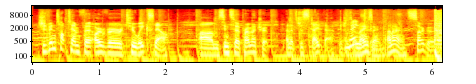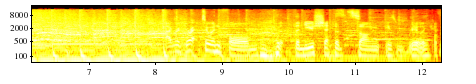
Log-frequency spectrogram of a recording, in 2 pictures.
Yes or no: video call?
no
